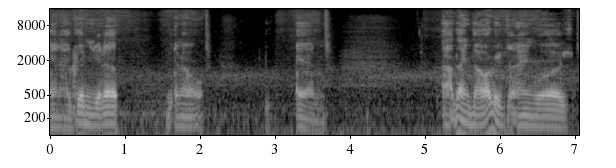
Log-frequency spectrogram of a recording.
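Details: Tracheoesophageal speech in an adult man after laryngectomy with no voice box, speaking with a Provox voice prosthesis.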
